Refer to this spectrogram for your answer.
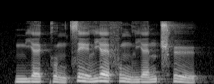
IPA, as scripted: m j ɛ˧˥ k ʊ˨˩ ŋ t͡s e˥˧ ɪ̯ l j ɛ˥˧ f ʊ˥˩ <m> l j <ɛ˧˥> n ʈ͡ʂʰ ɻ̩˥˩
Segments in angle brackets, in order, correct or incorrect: incorrect: ŋ, correct

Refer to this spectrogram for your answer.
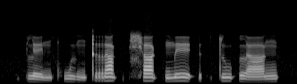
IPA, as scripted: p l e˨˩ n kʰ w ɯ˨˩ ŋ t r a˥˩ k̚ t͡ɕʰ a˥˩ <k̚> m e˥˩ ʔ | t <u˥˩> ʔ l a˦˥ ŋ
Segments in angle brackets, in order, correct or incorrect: correct, correct

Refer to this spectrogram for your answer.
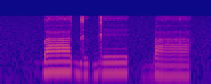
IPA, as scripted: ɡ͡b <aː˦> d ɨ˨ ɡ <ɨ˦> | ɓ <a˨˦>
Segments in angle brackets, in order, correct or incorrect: correct, incorrect: e˦, incorrect: a˨

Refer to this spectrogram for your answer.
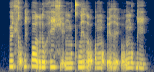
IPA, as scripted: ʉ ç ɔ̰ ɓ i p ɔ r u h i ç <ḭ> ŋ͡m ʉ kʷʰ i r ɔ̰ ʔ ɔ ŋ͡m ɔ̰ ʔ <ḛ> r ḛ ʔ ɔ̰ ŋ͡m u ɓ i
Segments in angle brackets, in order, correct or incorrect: incorrect: ḛ, correct

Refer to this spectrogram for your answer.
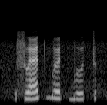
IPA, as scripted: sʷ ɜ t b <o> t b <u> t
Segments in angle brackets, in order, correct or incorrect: incorrect: ɵ, correct

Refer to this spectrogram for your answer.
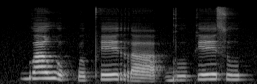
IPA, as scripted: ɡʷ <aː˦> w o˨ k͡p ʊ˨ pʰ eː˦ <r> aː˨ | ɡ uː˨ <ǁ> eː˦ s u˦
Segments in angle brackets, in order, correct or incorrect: correct, correct, incorrect: k

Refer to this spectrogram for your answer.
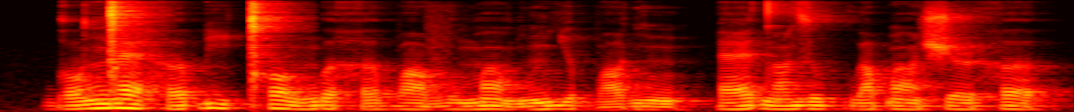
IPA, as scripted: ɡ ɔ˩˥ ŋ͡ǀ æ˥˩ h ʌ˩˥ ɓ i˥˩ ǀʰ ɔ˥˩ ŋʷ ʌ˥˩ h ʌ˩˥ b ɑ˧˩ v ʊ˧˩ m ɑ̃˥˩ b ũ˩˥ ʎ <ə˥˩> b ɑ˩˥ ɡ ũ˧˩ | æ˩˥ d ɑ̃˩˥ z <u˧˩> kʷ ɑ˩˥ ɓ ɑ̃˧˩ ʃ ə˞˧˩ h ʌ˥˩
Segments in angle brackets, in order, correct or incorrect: correct, correct

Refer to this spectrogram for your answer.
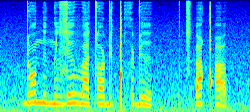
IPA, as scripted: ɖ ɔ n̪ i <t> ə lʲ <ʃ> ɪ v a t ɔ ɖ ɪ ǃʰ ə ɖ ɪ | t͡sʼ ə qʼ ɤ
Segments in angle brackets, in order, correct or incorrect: incorrect: n̪, incorrect: z

